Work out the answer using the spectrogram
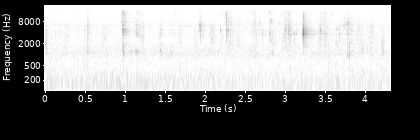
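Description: Faint close chewing of baked pork with crisp skin, with soft wet mouth sounds and scattered small crunchy clicks; the clearest crunch comes about three seconds in.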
